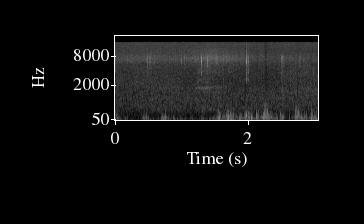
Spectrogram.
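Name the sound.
wind on a mountain trail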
